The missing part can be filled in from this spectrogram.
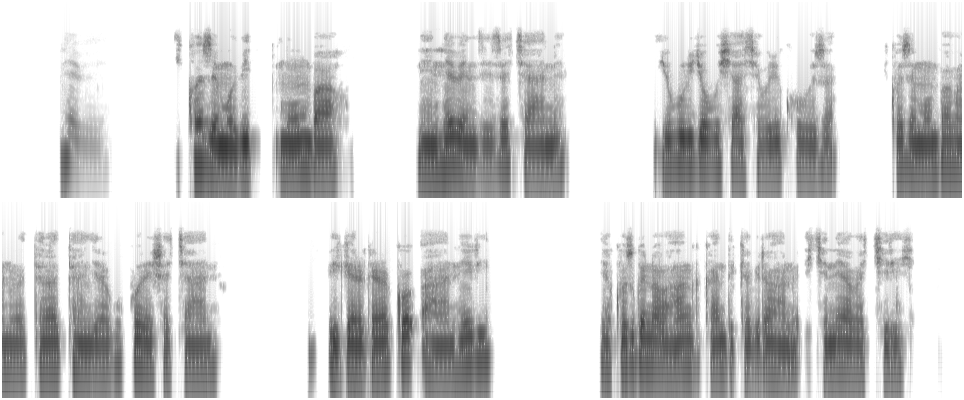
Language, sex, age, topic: Kinyarwanda, male, 25-35, finance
